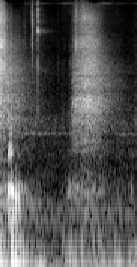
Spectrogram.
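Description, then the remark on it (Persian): An upturned plastic bowl, used as a stand to raise a microphone to mouth height, bumps down and then scrapes across a tabletop, a short hollow knock followed by a brief rough dragging rasp. “این صدایی که شنیدین صدای کشیده شدن این کاسه هست روی میز میشنویم یک کاسه پلاستیکیه که من برعکس میذارم که این میکروفونه به ارتفاع دهن من برسه چون اگه بذارم کوتاه میشه مستقیم میکروفون نمیتونم بذارم رو میز”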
